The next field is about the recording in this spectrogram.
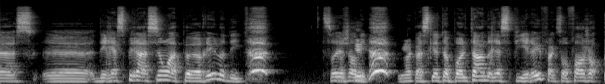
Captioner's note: breathes in loudly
